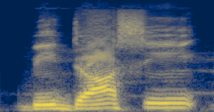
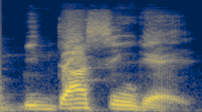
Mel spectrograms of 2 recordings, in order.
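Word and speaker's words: Biidaasige: It's the largest to open in Toronto in a generation and includes the new park and again I hope I get the pronunciation right Bidasi no bidasing which means sunlight shining towards us.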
